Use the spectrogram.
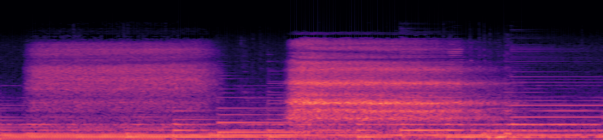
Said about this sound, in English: Remember to breathe in through your nose, filling up your belly, and then out, pretending you are breathing fire. Deep breath in and out.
